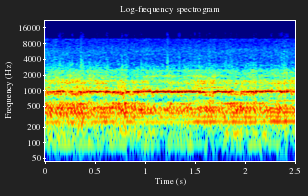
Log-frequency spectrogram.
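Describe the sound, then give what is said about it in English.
A car engine roars loudly and steadily as the driver downshifts from fourth to third into a decreasing-radius corner. The dense, droning engine tone continues without pause, with no talking. “Come down 4th, 3rd, and into another decreasing radius.”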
